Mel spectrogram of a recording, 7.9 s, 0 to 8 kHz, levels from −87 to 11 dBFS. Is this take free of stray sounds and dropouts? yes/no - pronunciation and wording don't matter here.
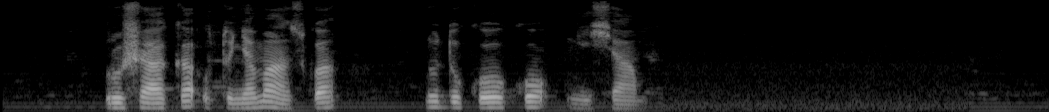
yes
